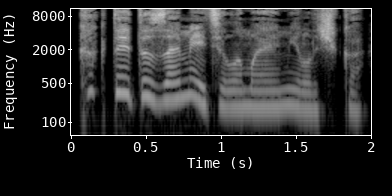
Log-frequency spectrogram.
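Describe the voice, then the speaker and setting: A woman's voice: medium pitch, lively intonation, fairly quick, no room sound, studio quality, natural voice. A woman reading an audiobook, voicing a proud young captive noblewoman in a raised, heated, indignant tone.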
